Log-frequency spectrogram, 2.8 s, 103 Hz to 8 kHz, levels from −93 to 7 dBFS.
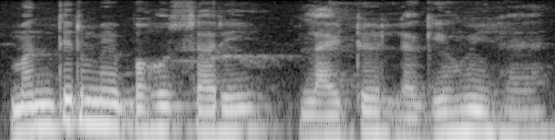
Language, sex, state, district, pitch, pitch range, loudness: Hindi, male, Uttar Pradesh, Lucknow, 130 Hz, 120-145 Hz, -14 LUFS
